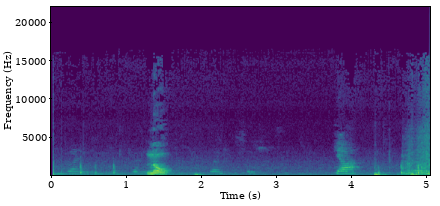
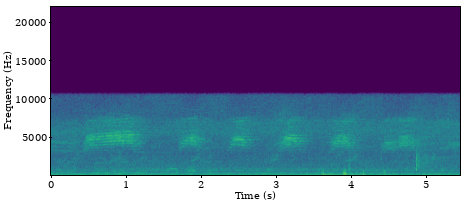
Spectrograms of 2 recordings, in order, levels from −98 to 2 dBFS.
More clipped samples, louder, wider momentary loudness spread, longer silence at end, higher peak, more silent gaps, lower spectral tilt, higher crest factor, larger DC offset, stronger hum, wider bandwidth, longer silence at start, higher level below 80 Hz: neither; first, -26 LUFS vs -31 LUFS; first, 26 LU vs 9 LU; about the same, 0 s vs 0 s; first, -6 dBFS vs -12 dBFS; neither; first, -8 dB/octave vs -3 dB/octave; about the same, 24 dB vs 20 dB; second, under 0.1% vs 0.4%; neither; first, 15.5 kHz vs 11 kHz; about the same, 0.05 s vs 0 s; about the same, -40 dBFS vs -42 dBFS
